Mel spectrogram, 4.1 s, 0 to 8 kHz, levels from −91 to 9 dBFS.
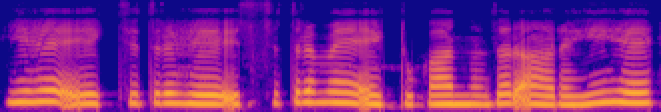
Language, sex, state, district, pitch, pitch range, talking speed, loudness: Hindi, female, Madhya Pradesh, Bhopal, 250 Hz, 235-270 Hz, 190 wpm, -14 LUFS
